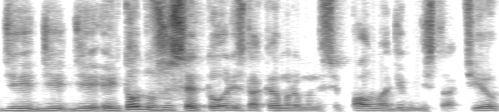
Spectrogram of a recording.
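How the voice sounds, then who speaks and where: A man with a medium-pitched, dark, mellow voice speaks at a fairly quick pace with ordinary pitch variation. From Maranhão, northeastern Brazil. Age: 50s. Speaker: city council president. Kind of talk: interview. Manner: halting, repeats words.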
